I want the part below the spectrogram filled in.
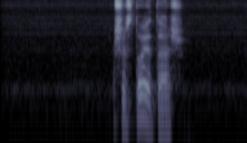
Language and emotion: Russian, neutral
